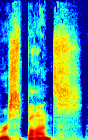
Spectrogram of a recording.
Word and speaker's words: response: one quick pronunciation note in the word response in American English the second sound is the ah response response precisely so you are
